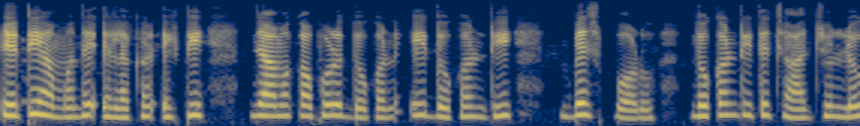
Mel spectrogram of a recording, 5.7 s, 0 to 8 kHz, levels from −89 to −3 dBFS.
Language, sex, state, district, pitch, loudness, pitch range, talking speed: Bengali, female, Jharkhand, Jamtara, 245 Hz, -22 LUFS, 225-265 Hz, 135 wpm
